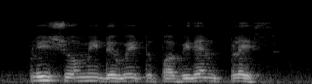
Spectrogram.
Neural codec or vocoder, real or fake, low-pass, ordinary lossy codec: none; real; 7.2 kHz; Opus, 24 kbps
